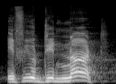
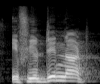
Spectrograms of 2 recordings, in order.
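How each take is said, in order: Both takes have the same delivery.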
